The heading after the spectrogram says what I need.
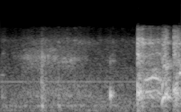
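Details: Child with croup gives a harsh, barking cough after a quiet moment.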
